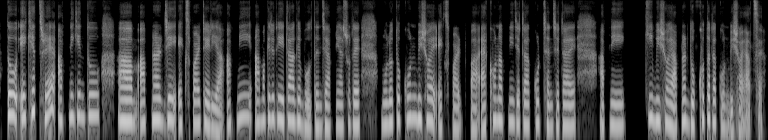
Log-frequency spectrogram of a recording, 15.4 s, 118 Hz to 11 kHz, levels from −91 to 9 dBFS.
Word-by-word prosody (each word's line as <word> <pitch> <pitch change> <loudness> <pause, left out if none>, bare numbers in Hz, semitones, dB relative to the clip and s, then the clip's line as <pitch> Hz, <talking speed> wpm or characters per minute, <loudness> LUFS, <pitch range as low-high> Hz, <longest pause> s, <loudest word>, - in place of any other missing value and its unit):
তো 270 - +8 0.3
এইক্ষেত্রে 255 0 +2 0.3
আপনি 235 +3 -3
কিন্তু 260 0 0 0.6
আ - - +7 0.4
আপনার 230 +2 +2 0.2
যে 230 - +5 0.2
এক্সপার্ট 205 0 -2
এরিয়া 165 -4 0 0.2
আপনি 225 +5 -4 0.3
আমাকে 225 +3 -1
যোদি 235 0 0
এটা 230 +1 +1
আগে 220 0 +1
বলতেন 180 0 -2
যে - - +1
আপনি 190 +1 -8
আসলে 195 0 -1 0.5
মূলত 200 +2 0 0.2
কোন 240 +1 +1 0.2
বিষয়ে 225 -2 +2
এক্সপার্ট 175 -1 -5 0.2
বা - - 0 0.2
এখন 225 +4 -2
আপনি 215 0 -7
যেটা 195 0 0 0.2
করছেন 205 -2 -3
সেটায় 185 0 +1 0.6
আপনি 195 +1 -3 0.6
কি 245 - 0
বিষয়ে 210 -3 +1
আপনার 215 +4 -1
দক্ষতাটা 230 +3 +1
কোন 180 - -3
বিষয়ে 155 0 -2
আছে? - - -6
210 Hz, 140 wpm, -22 LUFS, 190-230 Hz, 0.6 s, তো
